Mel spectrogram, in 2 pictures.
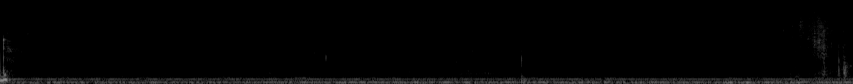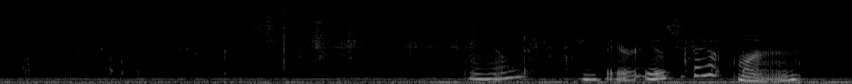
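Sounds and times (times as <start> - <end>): steady low hum: 0.0 - 17.0
paper rustling and sliding: 6.2 - 17.0.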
